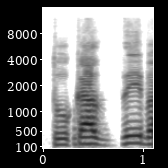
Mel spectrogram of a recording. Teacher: হ্যাঁ, যদি হরুফে মাদে আমরা দাঁড়াই, দেখেন এখানে এই বাল জবর বা, এখানে আমরা দাঁড়াবো, তো যখন এই হরুফে মাদে গিয়ে দাঁড়াবো, তখন তার পরের যে অক্ষরটি থাকবে, শেষ অক্ষরটি, হরুফে মাদের পরে শেষ অক্ষর হবে, তো শেষ অক্ষরটি আমরা সাকিন করে হরুফে মাদকে 3 থেকে 4 আলিফ পরিমাণ টান দেবো। যেমন তুকাদ্দিবান। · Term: মাদ্দে আরিজ ওয়াকফি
